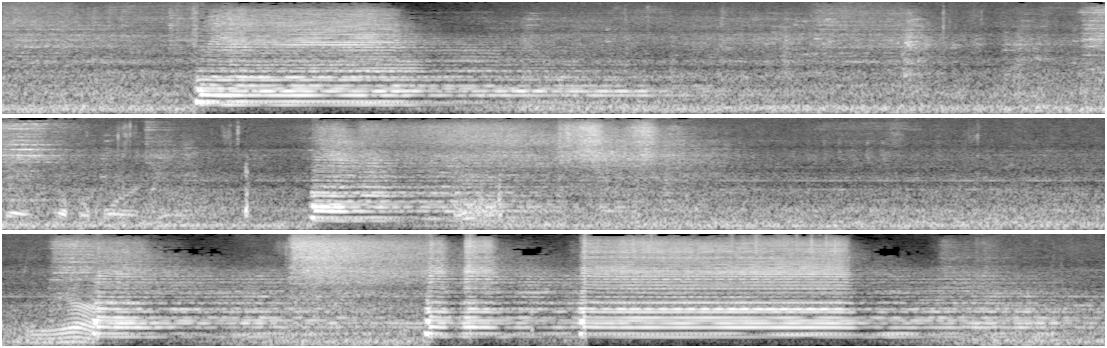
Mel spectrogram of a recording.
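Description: A train horn blows in long, loud blasts nearby.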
